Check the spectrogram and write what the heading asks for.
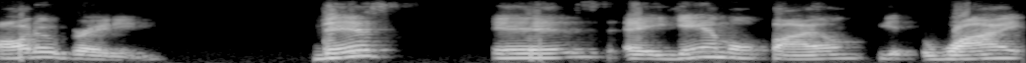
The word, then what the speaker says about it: YAML: grading this is a yaml file yml it's pronounced yaml um this is a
